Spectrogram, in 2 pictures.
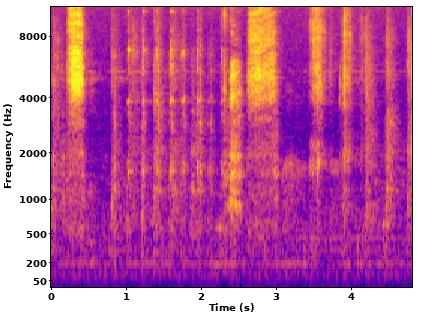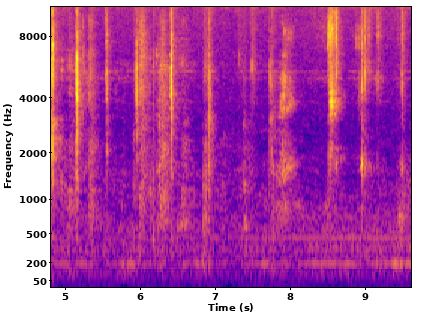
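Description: Close-up crunching and chewing of crisp, unripe green mango slices: a run of irregular sharp crunches and mouth sounds, over a faint steady hum.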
